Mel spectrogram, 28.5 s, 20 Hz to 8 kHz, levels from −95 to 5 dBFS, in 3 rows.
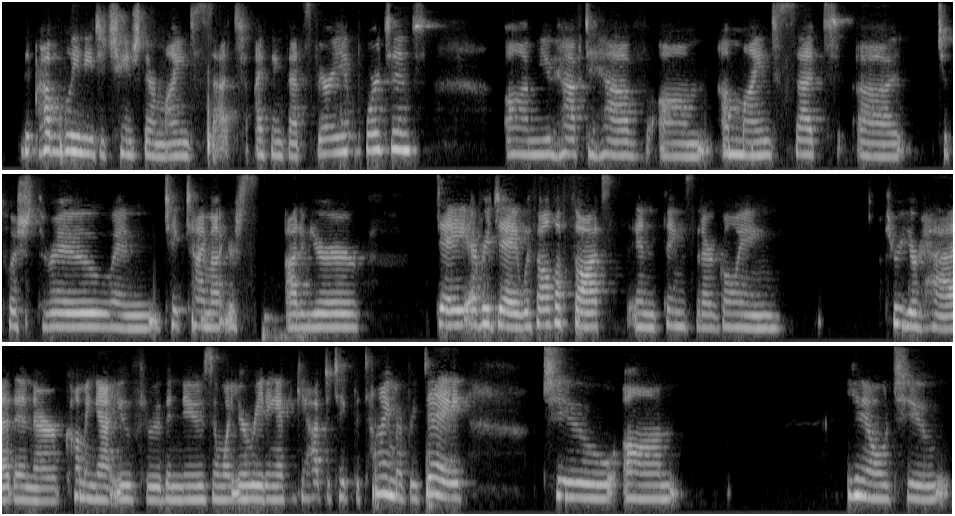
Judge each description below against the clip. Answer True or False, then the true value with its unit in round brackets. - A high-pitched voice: True (210 Hz)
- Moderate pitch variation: True (3.3 semitones)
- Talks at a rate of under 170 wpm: True (155 wpm)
